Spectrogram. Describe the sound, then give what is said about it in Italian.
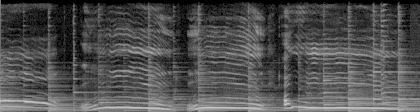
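A human voice imitating a dingo howling, producing about four long, tonal howls whose pitch swoops up and then slides down, loud and sustained, with brief gaps between them. “L'ultimo era il verso del dingo, spiegò Leonard. I dingo ululano e abbaiano, lo sapevi?”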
